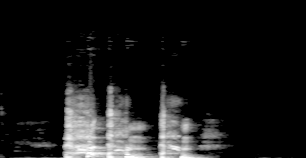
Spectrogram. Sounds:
Cough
